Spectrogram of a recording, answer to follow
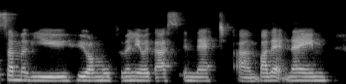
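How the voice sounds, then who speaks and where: A woman with a South African accent speaks at a medium pitch and moderate pace in a bright, sharp tone. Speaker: state manager of an industry body. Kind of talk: online info session presentation. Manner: hesitant, many fillers.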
